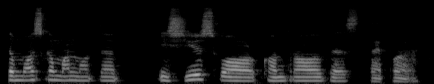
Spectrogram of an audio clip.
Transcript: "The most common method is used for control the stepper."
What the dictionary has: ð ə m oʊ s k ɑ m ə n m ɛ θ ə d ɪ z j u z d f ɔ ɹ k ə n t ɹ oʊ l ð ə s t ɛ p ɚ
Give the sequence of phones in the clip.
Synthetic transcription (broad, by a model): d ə m oʊ s k ɑ m ə n m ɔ t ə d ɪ s j u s f ɔ ɹ k ə n t ɹ oʊ l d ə s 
